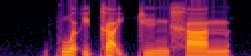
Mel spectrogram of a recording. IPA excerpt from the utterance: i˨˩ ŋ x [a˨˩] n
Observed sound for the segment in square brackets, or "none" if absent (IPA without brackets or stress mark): a˨˩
